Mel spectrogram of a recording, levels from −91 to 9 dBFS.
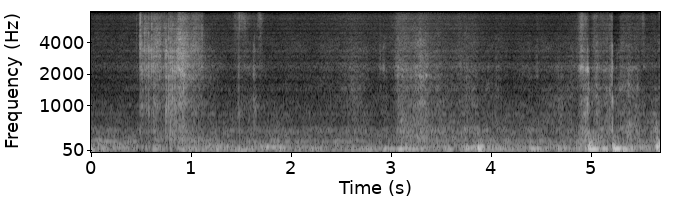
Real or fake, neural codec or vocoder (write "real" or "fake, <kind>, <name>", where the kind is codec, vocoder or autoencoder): fake, codec, SNAC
